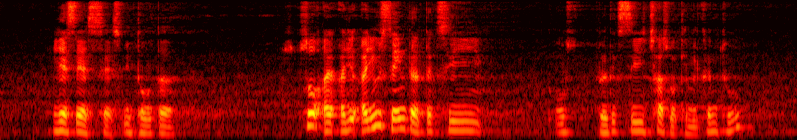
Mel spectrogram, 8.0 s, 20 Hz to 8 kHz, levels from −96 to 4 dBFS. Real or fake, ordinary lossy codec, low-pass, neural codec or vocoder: fake; none; none; codec, 16 kHz, 8 kbps, FreqCodec, larger model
